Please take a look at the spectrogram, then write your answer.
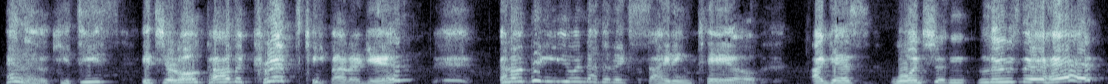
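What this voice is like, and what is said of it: Crypt Keeper character voice. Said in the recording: “do a Crypt Keeper impersonation... I can do the voice... That is the best impression we've had so far on this podcast”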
